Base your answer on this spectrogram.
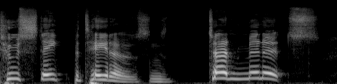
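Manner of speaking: very high, drawn-out yelling. Voicing a barmaid calling out a food order: barmaid yelling back. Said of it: "the barmaid yells back".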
